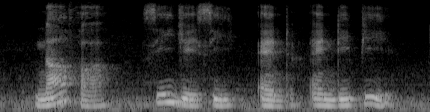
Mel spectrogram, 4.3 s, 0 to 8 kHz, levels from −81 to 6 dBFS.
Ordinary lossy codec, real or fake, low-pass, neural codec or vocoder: Opus, 24 kbps; real; 7.2 kHz; none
